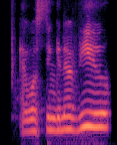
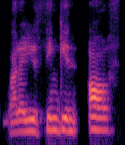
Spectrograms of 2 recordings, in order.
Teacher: of would be with a schwa because it is no longer stressed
